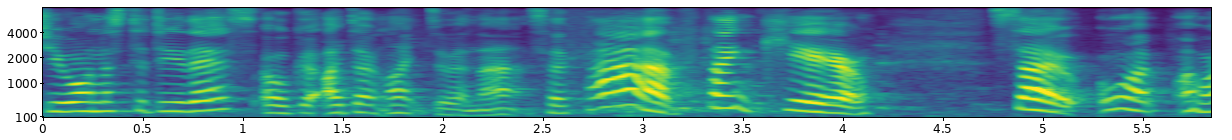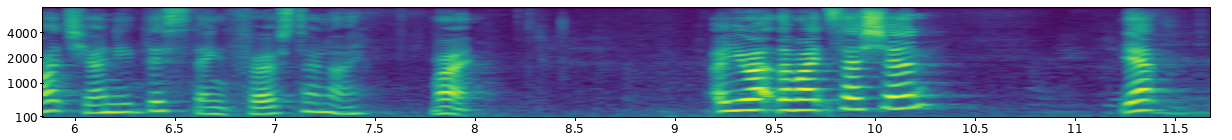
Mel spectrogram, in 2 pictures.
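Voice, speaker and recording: A woman with a British accent and a high voice speaks at a moderate pace, with very wide pitch swings, big swings in loudness and long, frequent pauses. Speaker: conference speaker. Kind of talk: talk to live audience. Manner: loud, projecting; chatty, lively.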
